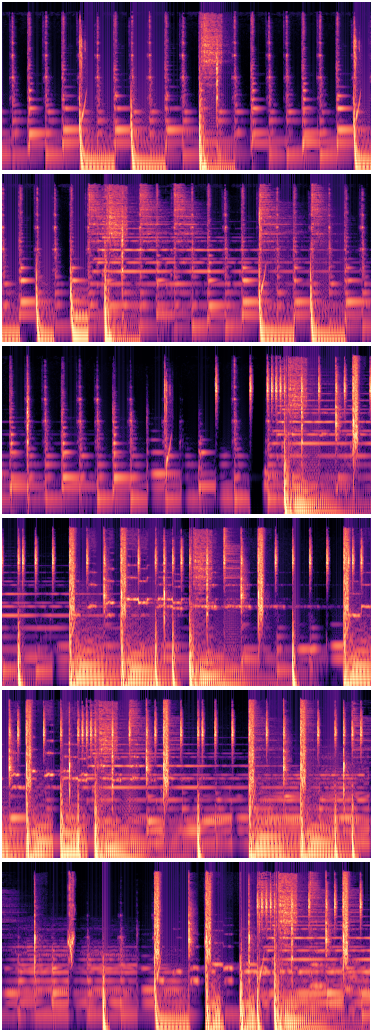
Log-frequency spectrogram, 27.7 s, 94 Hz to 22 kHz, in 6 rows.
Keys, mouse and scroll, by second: 0.0 click, 0.3 click, 0.5 click, 3.1 click, 5.2 click, 5.8 click, 8.6 click, 10.4 click, 12.2 ctrl+-, 12.4 click, 13.1 click, 13.6 click, 15.3 click, 15.9 click, 17.6 click, 17.9 click, 18.1 click, 18.5 click, 18.7 click, 19.1 click, 19.5 click, 19.7 click, 20.2 click, 20.5 click, 21.9 click, 23.7 click, 24.1 click, 24.3 click, 24.7 click, 26.5 click, 26.9 click, 27.2 click.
